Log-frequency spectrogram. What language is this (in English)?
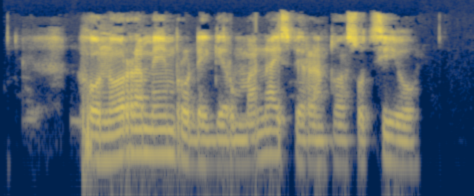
Esperanto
